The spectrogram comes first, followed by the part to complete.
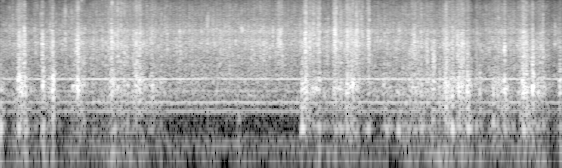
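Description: Loose lava rock clattering and scraping as it is spread by hand inside a plastic barrel, with irregular clicks throughout, over a steady hum.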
